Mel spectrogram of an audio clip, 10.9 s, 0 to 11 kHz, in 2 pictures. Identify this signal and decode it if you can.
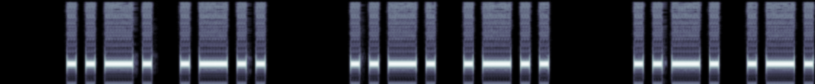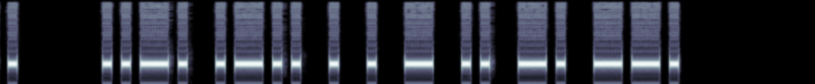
Morse code, heard as a keyed tone, about 19 wpm, 800 Hz. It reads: FL FL FL FLEETING
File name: FL / FL mp3s / FL Prefixes 3x2 @18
